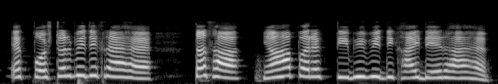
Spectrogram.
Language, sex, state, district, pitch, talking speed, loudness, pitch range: Hindi, female, Jharkhand, Garhwa, 340 Hz, 195 wpm, -13 LUFS, 300-370 Hz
